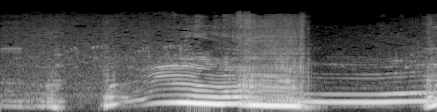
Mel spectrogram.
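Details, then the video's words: Mpondo males, big male lions in South Africa, roaring: short low grunts lead into a swelling, harmonic-rich roar that dips and then holds a steady lower drone to the end. "Big male lions roaring.Mpondo males.South Africa"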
